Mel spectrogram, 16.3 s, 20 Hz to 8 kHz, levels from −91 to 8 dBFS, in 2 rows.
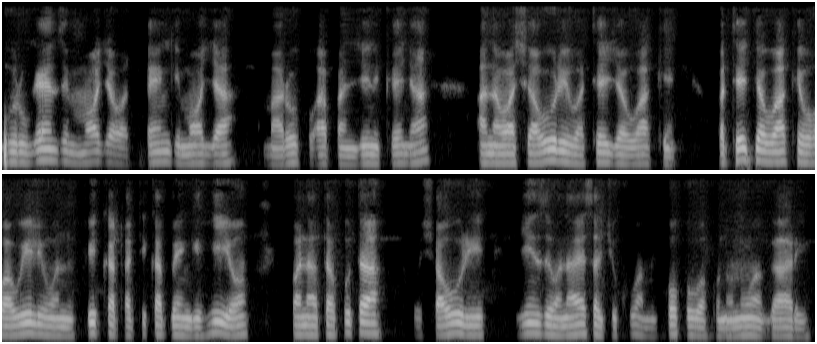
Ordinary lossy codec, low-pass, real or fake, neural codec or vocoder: MP3, 64 kbps; 7.2 kHz; fake; codec, 16 kHz in and 24 kHz out, 1 kbps, XY-Tokenizer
